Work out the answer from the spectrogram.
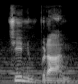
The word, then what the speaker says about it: চিন পিয়ান: king বা রাজা নন চীন পিয়ানের আরেকখানি উচ্চারণ চীন ব্রাণ এবং এই চিনব্রানের ইংরেজি রূপটাই হচ্ছে কিংবেরিং বা কিংব্রাং তাই চিন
